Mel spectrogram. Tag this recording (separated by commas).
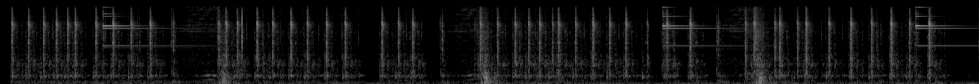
Typewriter, typing on typewriter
